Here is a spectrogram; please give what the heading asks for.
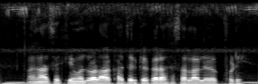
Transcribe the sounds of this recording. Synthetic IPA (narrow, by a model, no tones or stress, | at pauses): ɐ̰naːskekiːmət̪bɐɽ̤aːkʰaːt̪iɾkekɐɾasesɐlaleːək̚pəɽiː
